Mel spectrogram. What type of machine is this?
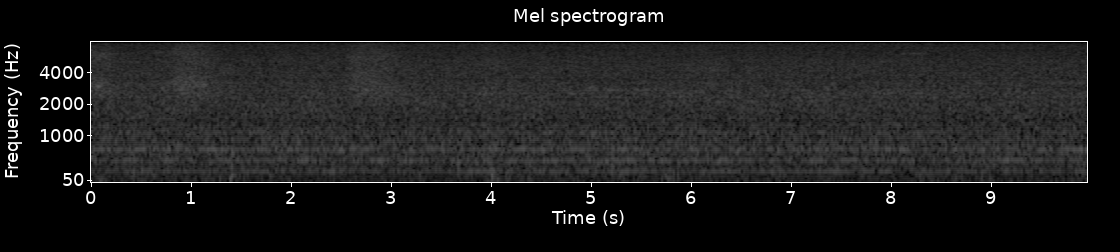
fan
